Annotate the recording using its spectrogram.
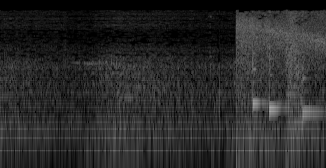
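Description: A motorcycle engine running at idle, a low steady hum. Electronic music cuts in suddenly near the end.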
